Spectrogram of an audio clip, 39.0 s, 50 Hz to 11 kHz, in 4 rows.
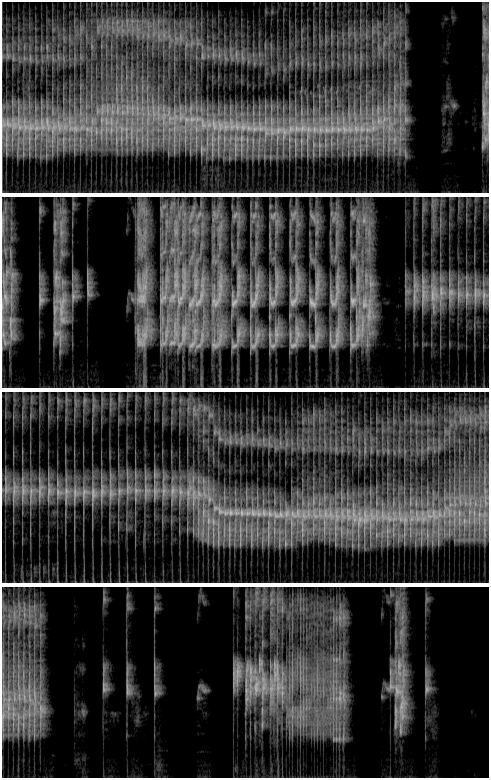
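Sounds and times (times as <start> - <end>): lovebird chattering trills: 17.8 - 25.5.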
